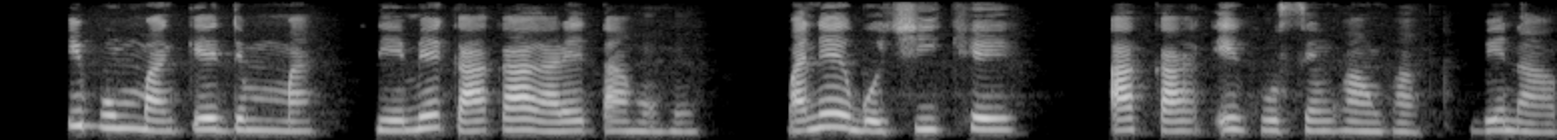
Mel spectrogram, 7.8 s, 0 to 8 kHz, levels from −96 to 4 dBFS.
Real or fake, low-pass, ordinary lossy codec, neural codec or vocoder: real; 7.2 kHz; none; none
